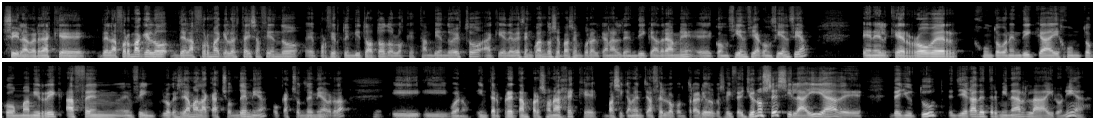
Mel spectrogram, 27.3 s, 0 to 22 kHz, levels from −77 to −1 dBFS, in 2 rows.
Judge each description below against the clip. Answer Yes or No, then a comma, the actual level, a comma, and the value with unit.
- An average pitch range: Yes, average, 3.4 semitones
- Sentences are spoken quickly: Yes, fast, 210 wpm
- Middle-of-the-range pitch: No, low, 110 Hz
